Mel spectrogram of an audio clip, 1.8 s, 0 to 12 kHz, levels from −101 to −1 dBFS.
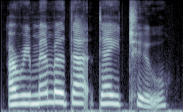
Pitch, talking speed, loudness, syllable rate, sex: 255 Hz, 165 wpm, -16 LUFS, 4.4 syllables/s, female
